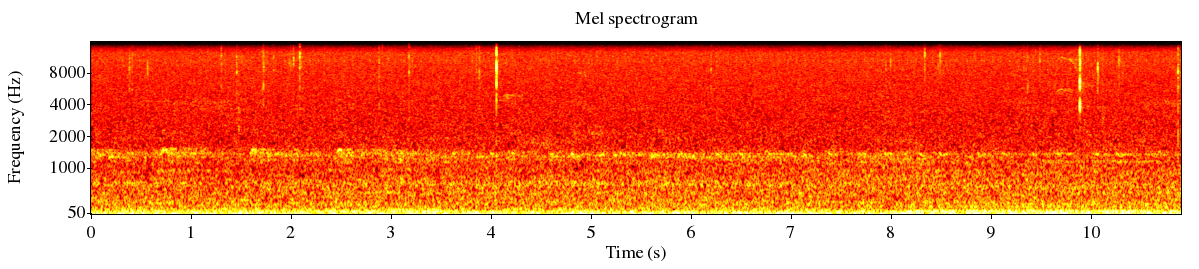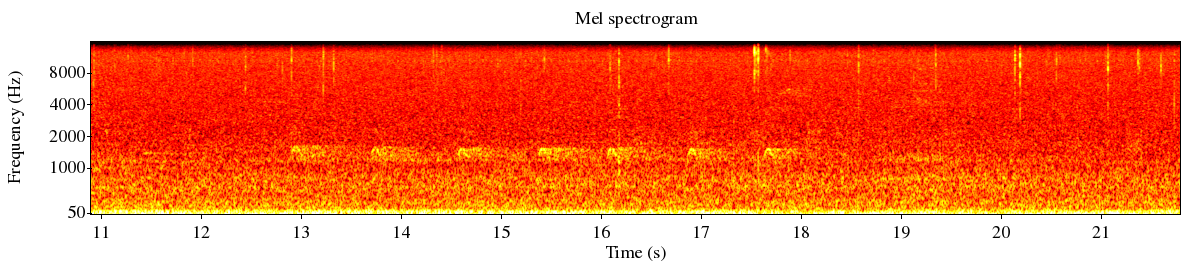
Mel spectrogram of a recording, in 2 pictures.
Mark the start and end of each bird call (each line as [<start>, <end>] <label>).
[0.00, 2.66] American Crow (Corvus brachyrhynchos)
[0.00, 11.06] Canada Goose (Branta canadensis)
[12.66, 18.06] American Crow (Corvus brachyrhynchos)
